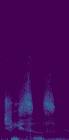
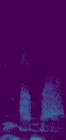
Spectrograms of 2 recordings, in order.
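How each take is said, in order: First: The word starts with a clear J sound. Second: The word starts without a J sound. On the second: "the J is silent in"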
